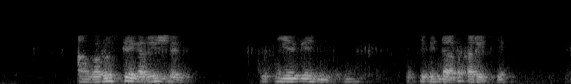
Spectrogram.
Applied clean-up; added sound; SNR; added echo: neural separator model SepFormer DNS4.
